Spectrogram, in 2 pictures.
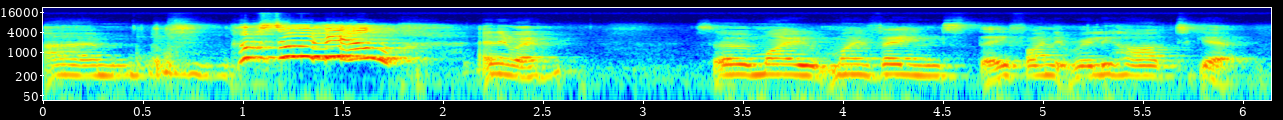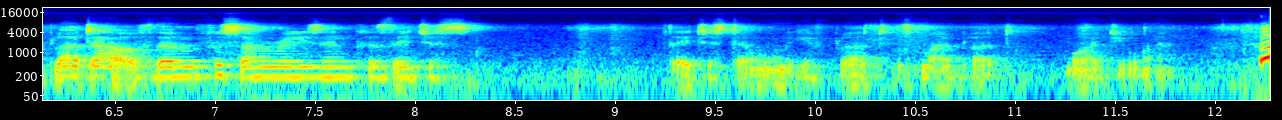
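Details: Vocal tics of Tourette syndrome in an adult woman in hospital awaiting an ERCP, with tics worse than usual from stress about the procedure.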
